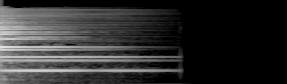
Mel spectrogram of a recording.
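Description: A bell-like ding sound effect rings out with several clear ringing tones and fades away within about a second and a half.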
